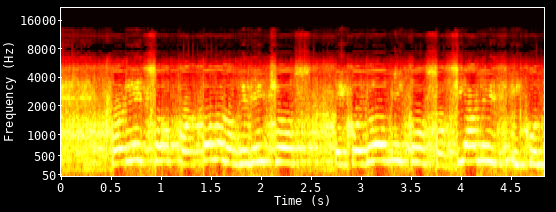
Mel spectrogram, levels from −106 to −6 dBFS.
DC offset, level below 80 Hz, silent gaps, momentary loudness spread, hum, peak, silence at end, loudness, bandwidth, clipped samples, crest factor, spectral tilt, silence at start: under 0.1%; -48 dBFS; none; 3 LU; none; -2 dBFS; 0 s; -14 LUFS; 6.4 kHz; under 0.1%; 10 dB; -6 dB/octave; 0 s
